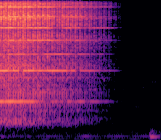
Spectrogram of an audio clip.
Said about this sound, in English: Yeah, I practiced that one a few times because I didn't want to hear the buzzer of shame go off before I was done.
